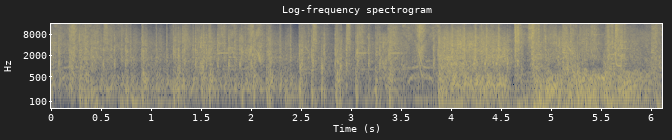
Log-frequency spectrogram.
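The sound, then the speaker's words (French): Rapid machine-gun fire, armor-piercing rounds riddling the first car of a train during an assault on hijackers, rattles in dense, continuous bursts that grow louder partway through. “Des mitrailleuses criblent le premier wagon de balles perforantes.”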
